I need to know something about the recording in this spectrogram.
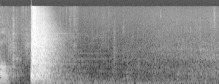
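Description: A hand slapped down hard on a tabletop once, a single loud smack about a third of a second in that dies away quickly.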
